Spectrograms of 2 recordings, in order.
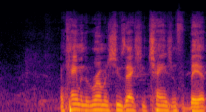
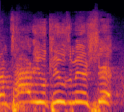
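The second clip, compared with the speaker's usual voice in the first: defensive outburst. Retold or imitated. Husband snaps at wife over accusation, high and indignant. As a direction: bluster to dodge the blame.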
